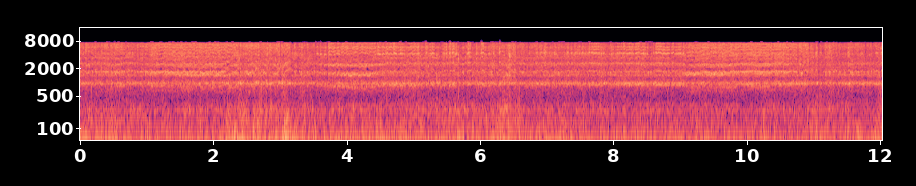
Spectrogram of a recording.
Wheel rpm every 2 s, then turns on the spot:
230, 220, 230, 230, 230, 230.
none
